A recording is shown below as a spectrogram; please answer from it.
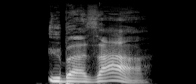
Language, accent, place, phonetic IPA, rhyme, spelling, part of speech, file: German, Germany, Berlin, [ˌyːbɐˈzaː], -aː, übersah, verb, De-übersah.ogg
- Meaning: first/third-person singular preterite of übersehen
